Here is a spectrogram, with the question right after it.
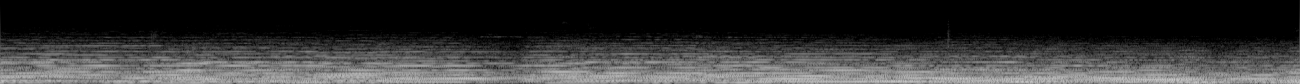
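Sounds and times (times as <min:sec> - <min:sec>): pipe organ playing a hymn: 0:00.0 - 0:13.0.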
